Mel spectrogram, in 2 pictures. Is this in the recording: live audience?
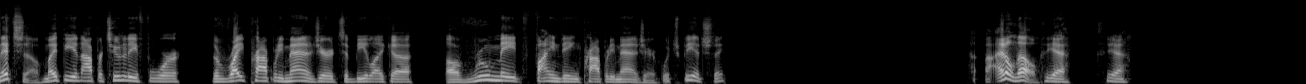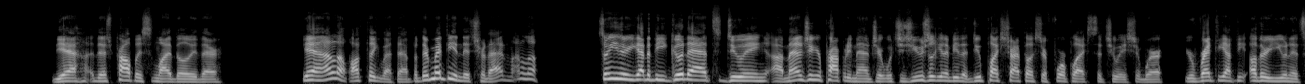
yes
